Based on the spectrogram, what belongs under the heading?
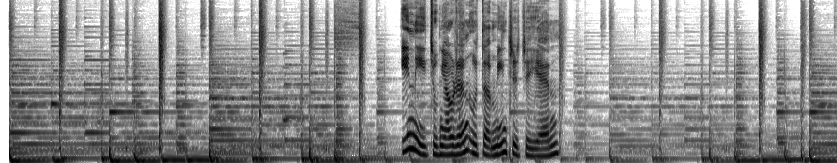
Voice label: Mandarin quote; Kata Bijak; MOH HATTA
